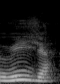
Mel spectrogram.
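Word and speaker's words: visa: তারপরে এটা শিখে নি এটা আমরা ভিসা বলি বাট এটা হবে ভিজা ভি এরপরে নেক্সট ওয়ার্ড হচ্ছে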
